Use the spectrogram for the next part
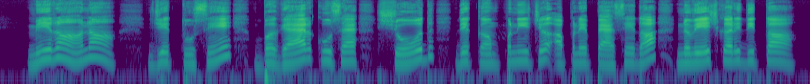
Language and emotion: Dogri, surprised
